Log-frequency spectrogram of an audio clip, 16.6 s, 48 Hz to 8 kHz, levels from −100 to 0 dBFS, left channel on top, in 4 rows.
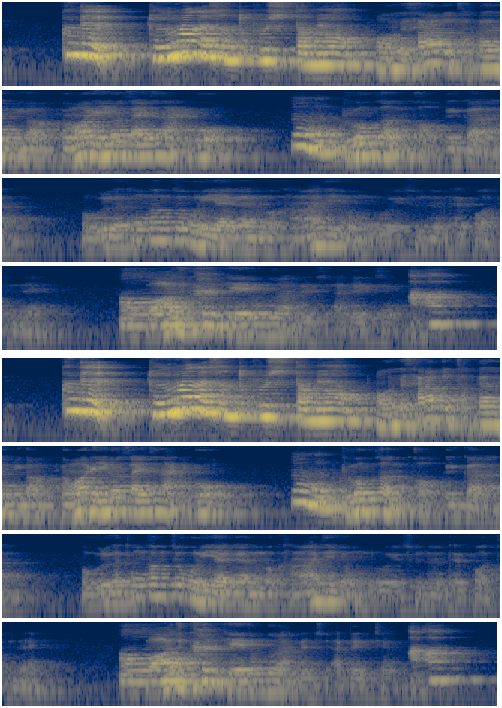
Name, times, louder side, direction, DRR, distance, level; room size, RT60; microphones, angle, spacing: voice 1, 0.5-0.9 1.2-3.0 6.6-7.0 13.4-13.9 15.8-16.1, equal, 10° right, -1 dB, 1.2 m, -25 dB
voice 2, 3.1-6.0 7.0-8.3 9.0-12.8 13.6-15.7, equal, 40° right, 2 dB, 1.1 m, -39 dB
8.3 x 5.3 x 4.5 m, 0.87 s
head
